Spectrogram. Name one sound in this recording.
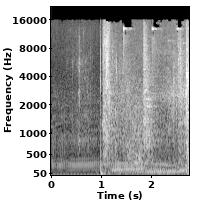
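A motorcycle crashes and scrapes along the road.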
